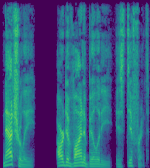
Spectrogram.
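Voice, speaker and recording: A man voicing a young slave girl of a nonhuman clan in a fantasy audiobook, formal, deferential and quietly confident. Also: lowish voice, very animated, a little fast, dry recording, studio quality. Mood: deferential, explaining.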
